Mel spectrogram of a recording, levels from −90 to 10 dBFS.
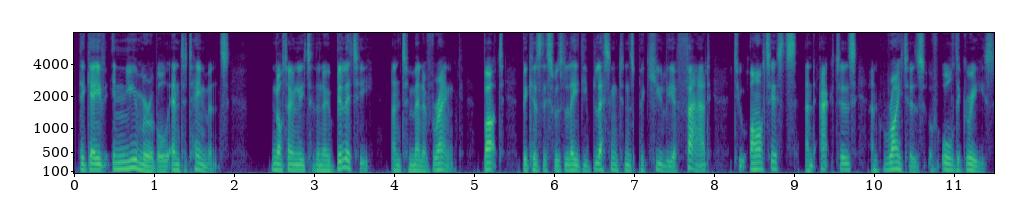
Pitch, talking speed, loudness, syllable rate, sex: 120 Hz, 150 wpm, -23 LUFS, 5.6 syllables/s, male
